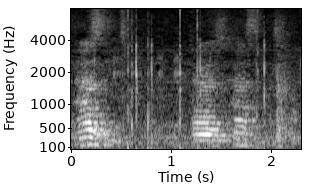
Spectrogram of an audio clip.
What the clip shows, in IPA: ˈhæzn̩t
